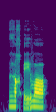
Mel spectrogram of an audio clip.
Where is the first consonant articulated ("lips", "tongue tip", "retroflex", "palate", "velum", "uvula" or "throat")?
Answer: throat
